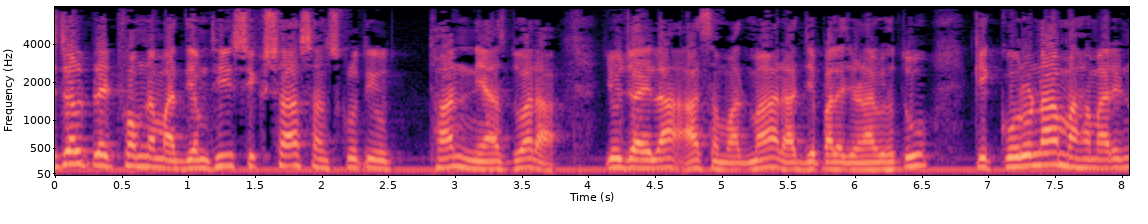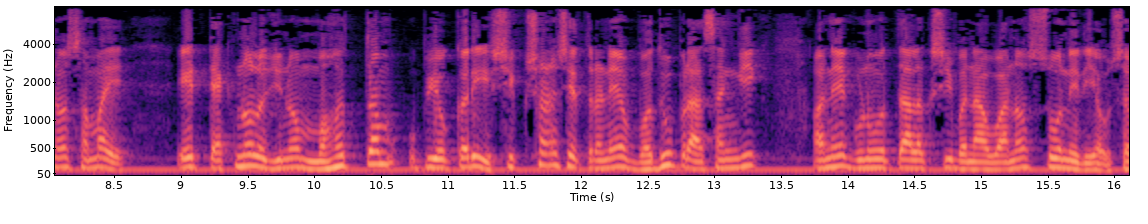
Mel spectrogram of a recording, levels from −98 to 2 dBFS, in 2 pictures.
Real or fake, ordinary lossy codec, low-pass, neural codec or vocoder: real; none; none; none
